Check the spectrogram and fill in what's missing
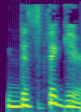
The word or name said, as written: disfigurer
